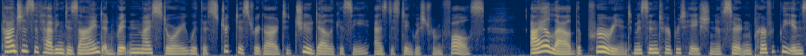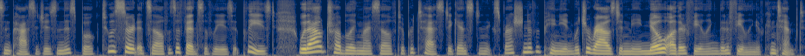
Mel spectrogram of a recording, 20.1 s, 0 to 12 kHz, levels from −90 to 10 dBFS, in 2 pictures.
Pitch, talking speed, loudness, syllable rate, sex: 185 Hz, 180 wpm, -21 LUFS, 5.9 syllables/s, female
